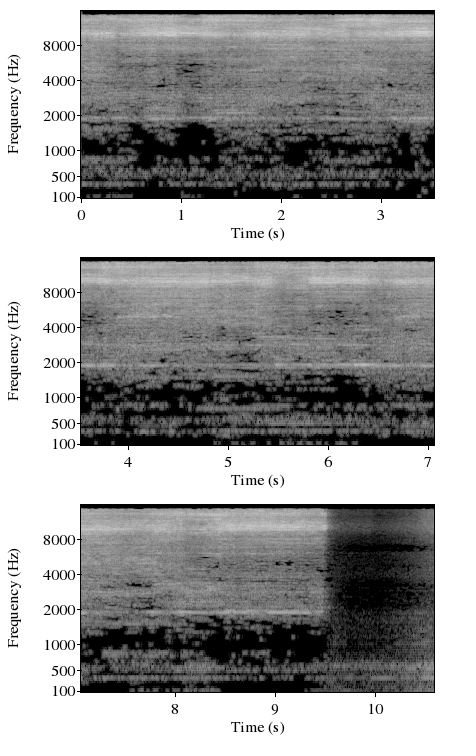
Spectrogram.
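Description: Black & Decker bench grinder grinding a bevel on a small metal piece held in vise grips: a steady harsh hiss of the wheel biting the metal. About nine and a half seconds in, the metal comes off the wheel and the grinding cuts out suddenly, leaving the quieter sound of the grinder still spinning.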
